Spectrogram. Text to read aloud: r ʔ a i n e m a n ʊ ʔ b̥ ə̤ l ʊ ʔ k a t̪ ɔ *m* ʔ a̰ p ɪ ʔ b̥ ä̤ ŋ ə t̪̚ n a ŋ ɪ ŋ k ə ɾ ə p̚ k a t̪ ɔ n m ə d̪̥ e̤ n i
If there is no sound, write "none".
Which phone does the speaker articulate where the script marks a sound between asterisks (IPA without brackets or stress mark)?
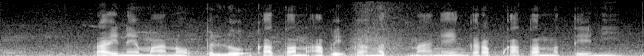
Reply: n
